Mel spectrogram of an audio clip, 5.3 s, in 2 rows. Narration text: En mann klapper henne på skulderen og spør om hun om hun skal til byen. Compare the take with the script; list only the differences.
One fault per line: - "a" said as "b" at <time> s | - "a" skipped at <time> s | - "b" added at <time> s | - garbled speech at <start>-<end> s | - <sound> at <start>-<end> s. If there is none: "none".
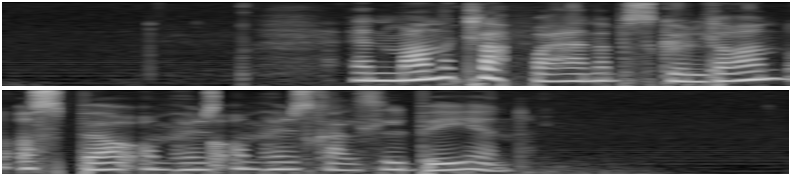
- dropout at 1.7-1.8 s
